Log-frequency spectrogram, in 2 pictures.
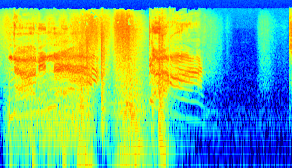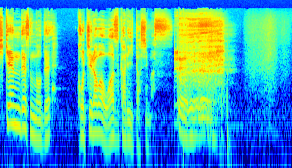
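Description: A man speaks firmly and coldly.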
